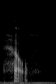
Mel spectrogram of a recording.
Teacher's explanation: It ends softly, with your tongue between your teeth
